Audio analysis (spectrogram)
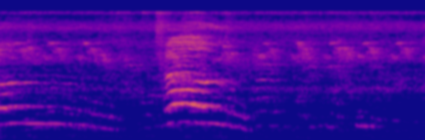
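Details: Two male cats exchange a long falling moan, then a sudden louder, higher yowl that swoops down, followed by a softer short cry.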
